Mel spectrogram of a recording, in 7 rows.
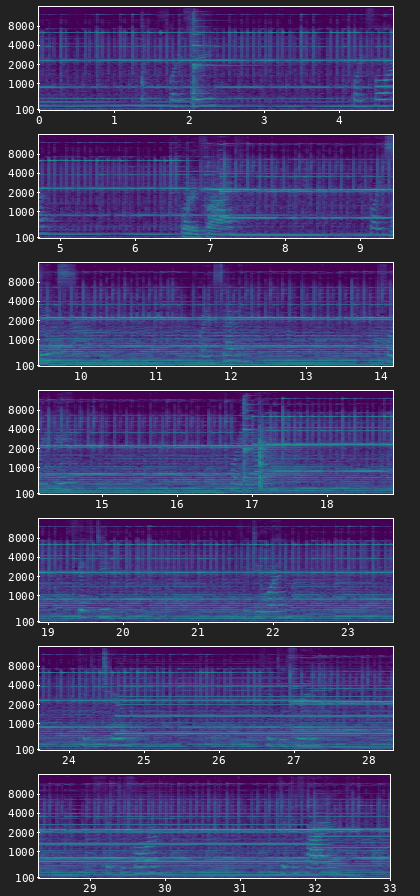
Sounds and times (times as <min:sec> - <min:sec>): Glockenspiel: 0:00.0 - 0:33.0
Marimba, xylophone: 0:00.0 - 0:33.0.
